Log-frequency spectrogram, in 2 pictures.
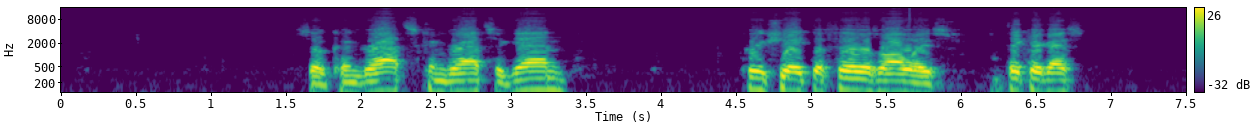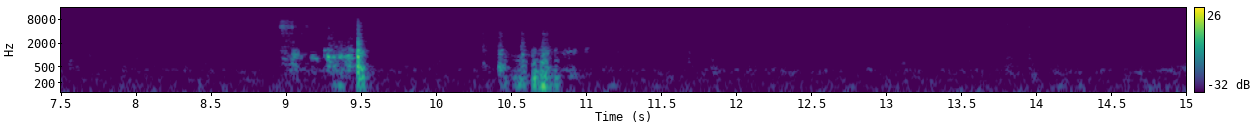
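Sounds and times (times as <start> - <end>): faint clicks: 0.4 - 1.2, 7.5 - 7.8, 11.6 - 12.0, 13.3 - 14.1.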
